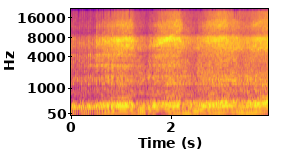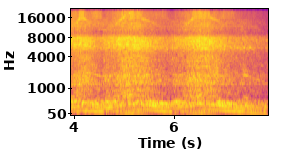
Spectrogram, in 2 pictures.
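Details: Chevrolet Captiva diesel after total cleaning of turbo and fuel lines, exhaust removed so loud: clean rev blips rising and falling smoothly with no knock or miss.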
